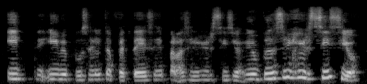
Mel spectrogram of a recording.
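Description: A woman's voice: a little high, animated, fast talker, breathy edge, no room sound. A Mexican woman co-hosting a podcast, telling a personal story in a rambling, filler-heavy way. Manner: rambling, full of fillers and self-corrections. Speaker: podcast co-host. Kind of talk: casual podcast chat.

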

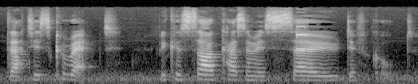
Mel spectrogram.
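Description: A woman voicing a deadpan spaceship computer. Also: mid-range voice, moderate pace, slight background noise, close to an everyday voice. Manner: flat, literal, quietly sarcastic. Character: deadpan female spaceship computer, literal-minded. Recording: music playing behind the voice.

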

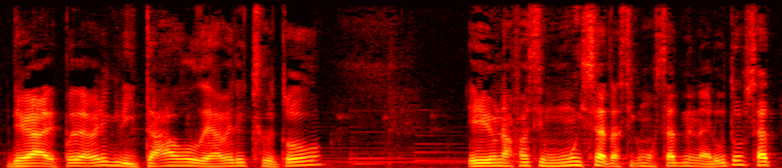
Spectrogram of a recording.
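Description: With faint music behind him, a late-teen vlogger with a Chilean Spanish accent rambles through a self-deprecating, slang-filled story and performs the dialogue himself. His voice sits on the high side, darkish and a little fast.

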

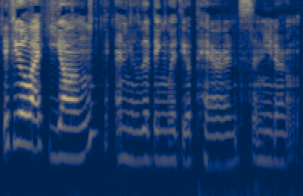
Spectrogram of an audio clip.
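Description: A woman's voice: fairly low pitch, lively intonation, brisk, fairly bright tone, no room sound, poor audio. A woman co-hosting a casual advice chat, talking informally with slang and swearing. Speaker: podcast co-host.

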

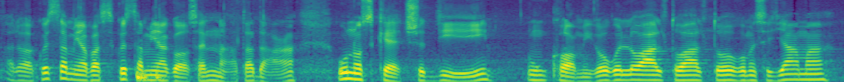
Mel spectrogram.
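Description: A man co-hosting a podcast, telling stories and pitching ideas with enthusiasm in casual chat. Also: a little slow, few pauses, a little hiss or hum. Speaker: podcast co-host.

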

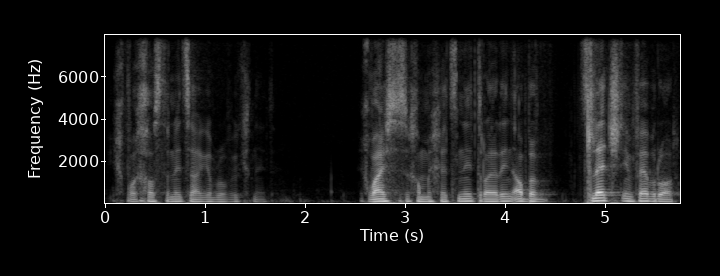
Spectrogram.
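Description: A man's voice: on the low side, flat delivery, fast talker, a little mellow. A Swiss German man co-hosting a podcast, chatting casually and joking back defensively. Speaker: podcast co-host. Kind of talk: casual chat.

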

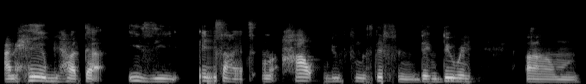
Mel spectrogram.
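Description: A man's voice: medium pitch, fairly even intonation, measured pace, dry recording. Hesitant Congolese-born man, muffled call. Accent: Congolese-born Londoner. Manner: hesitant, many ums, laughs easily. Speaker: guest, fashion brand founder. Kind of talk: casual interview.

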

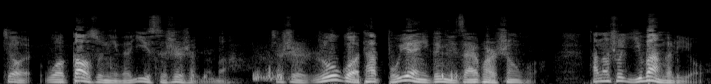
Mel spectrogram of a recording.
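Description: A man's voice: lowish voice, big pitch swings, a little fast, a little mellow, slightly rough, dry recording. A man hosting a call-in advice show, lecturing a caller bluntly with strings of rhetorical questions. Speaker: radio advice host.

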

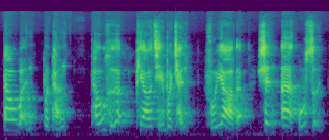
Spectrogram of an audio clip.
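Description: A woman's voice: fairly high pitch, expressive, a little slow, fairly bright tone, pitched above the performer's own voice. Woman reading as weary, pleading suffering monks. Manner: pleading, lamenting. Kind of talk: storybook reading. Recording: narrow phone-like sound.

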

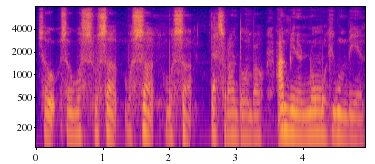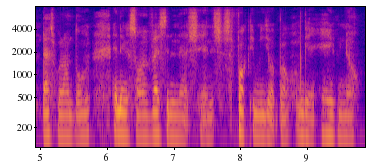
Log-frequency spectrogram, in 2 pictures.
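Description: A man's voice: a little high, level tone, brisk, a bit bright, husky, no echo. A man speaking in a candid casual chat as a guest, heated and profane and often repeating himself.

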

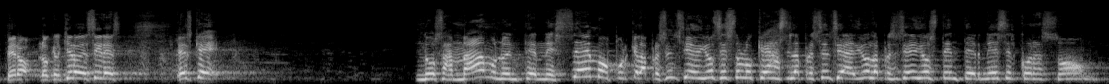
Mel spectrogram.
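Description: A man preaching a sermon as pastor, animated and full of rhetorical questions, in a church hall. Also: extremely high pitch, normal speed.

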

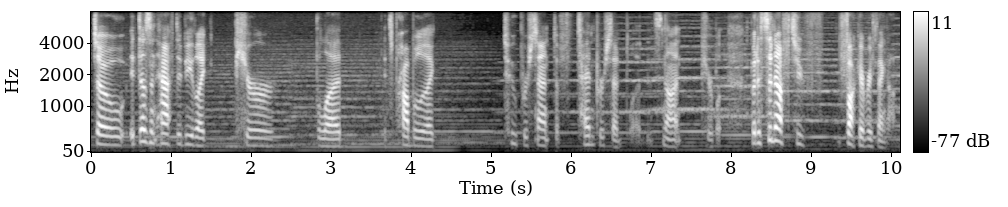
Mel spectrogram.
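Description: A podcast co-host with a bright, forceful tone, chatting loosely about game lore. The delivery rambles, breaks into frequent laughter and drops the odd swear word, with faint music underneath. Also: mid-range voice, normal speed. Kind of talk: casual lore chat.

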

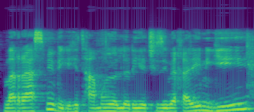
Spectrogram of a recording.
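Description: A man hosting an English lesson for Persian speakers, patiently repeating each word slowly so the learner can copy it. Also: mid-range voice, dull audio. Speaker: English teacher, podcast host. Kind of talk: scripted language lesson, drilling vocabulary.

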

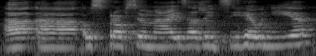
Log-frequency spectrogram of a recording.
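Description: A woman's voice: on the high side, flat delivery, slow. A woman, hosting and telling anecdotes in a chatty panel talk. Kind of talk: casual panel discussion. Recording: echoey room with faint noise.

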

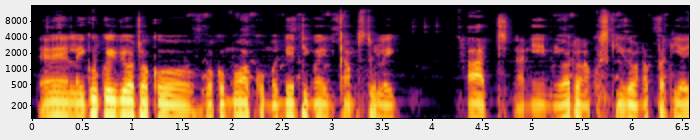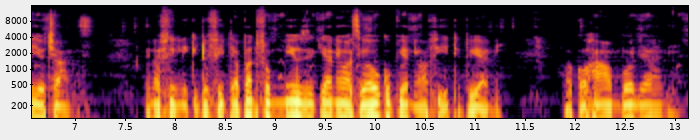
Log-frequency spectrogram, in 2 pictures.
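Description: A man's voice: on the low side, level tone, fast, vocal fry, warm tone. A young man with a Kenyan accent, a rapper giving an interview in casual, heavily slangy talk. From Nairobi, Kenya. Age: young adult. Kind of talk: casual chat with heavy slang.

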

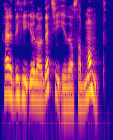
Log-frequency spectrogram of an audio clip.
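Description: A woman's voice: low-pitched, expressive, normal speed, voice pushed down. A woman voicing a proud, harsh wealthy lady who speaks sharply, in an audiobook reading. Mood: haughty. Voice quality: sharp, haughty.

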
